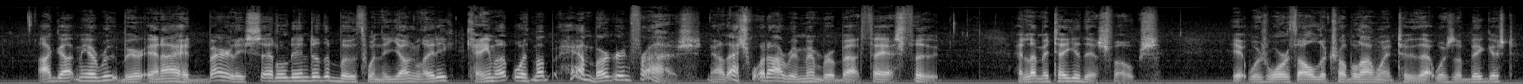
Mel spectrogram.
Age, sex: 60-79, male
